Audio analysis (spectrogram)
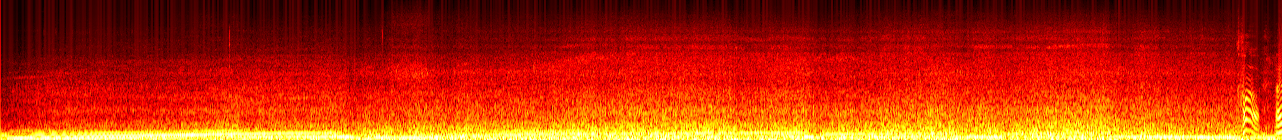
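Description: A BMW R motorcycle engine runs steadily while riding, a deep continuous drone that shifts pitch through gear changes, heavy wind rush throughout.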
